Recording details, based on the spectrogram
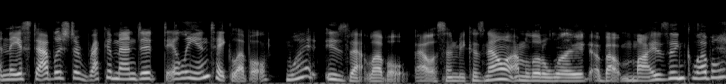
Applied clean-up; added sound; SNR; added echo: neural mask model Resemble Enhance denoiser.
